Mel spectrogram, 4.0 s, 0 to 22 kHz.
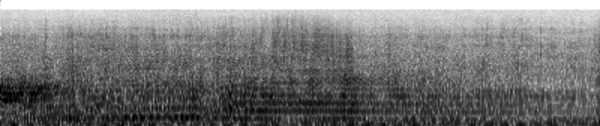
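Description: Race car engine heard from an onboard camera inside a TC1600 touring car, running steadily at speed. Its note dips slightly in pitch about one and a half seconds in, and the sound slowly fades.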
